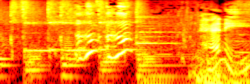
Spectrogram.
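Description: Cartoon tea pouring from a pot, bright tinkling and liquid gurgling notes with rising swoops, mixed with a character's playful voice.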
